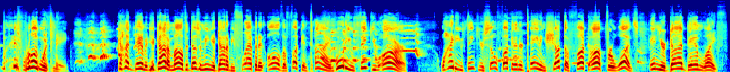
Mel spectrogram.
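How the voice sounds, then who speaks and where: A man's voice: very high voice, sing-song, moderate pace, noisy background. A man hosting a comedy podcast in a rambling, self-mocking monologue, ranting with profane exasperation.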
